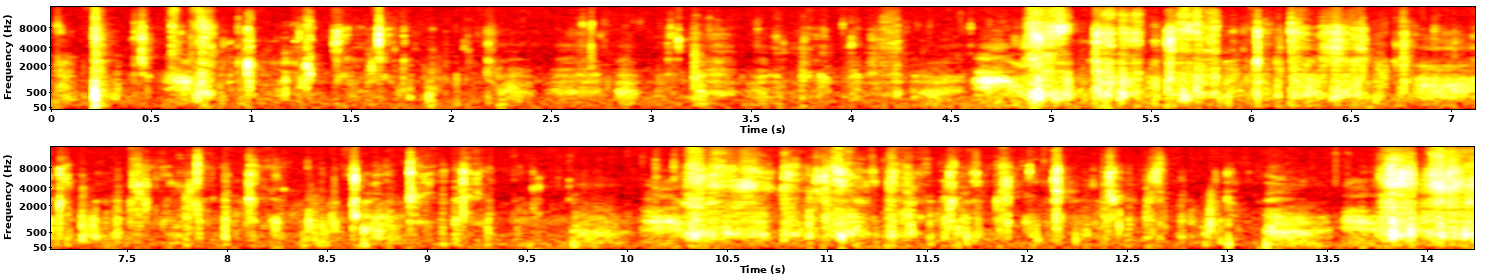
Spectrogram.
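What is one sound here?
A man chews food with an open mouth close to a clip-on microphone.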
